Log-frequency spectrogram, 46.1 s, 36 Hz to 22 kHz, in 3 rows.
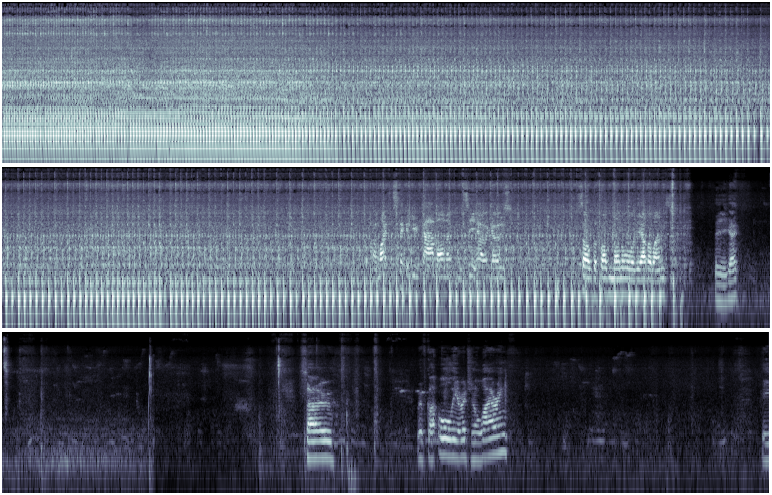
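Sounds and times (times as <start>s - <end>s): motorcycle engine idling: 0.0s - 29.2s.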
